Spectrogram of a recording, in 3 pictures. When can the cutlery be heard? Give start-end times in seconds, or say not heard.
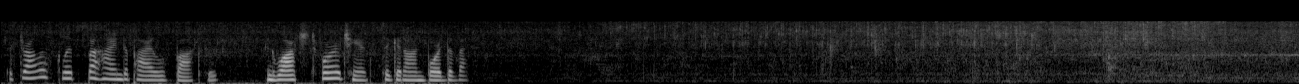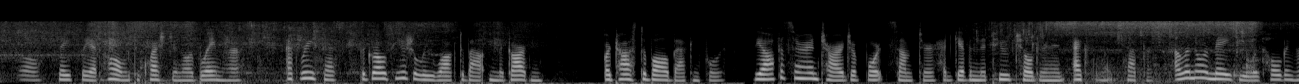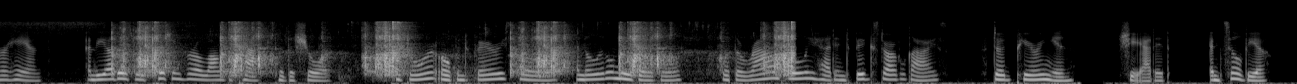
27.1-34.0.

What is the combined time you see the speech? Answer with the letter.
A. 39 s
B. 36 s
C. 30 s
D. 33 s
C.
